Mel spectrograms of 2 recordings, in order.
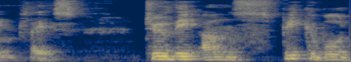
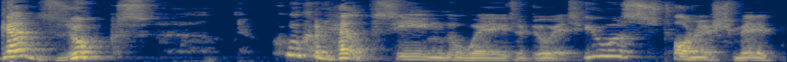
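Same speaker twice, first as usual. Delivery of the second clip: pompous tragedian; 3 semitones higher, 6 dB louder than usual. A narrator's reading. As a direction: roll it out like a stage tragedian. Lenville's tragedian voice.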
